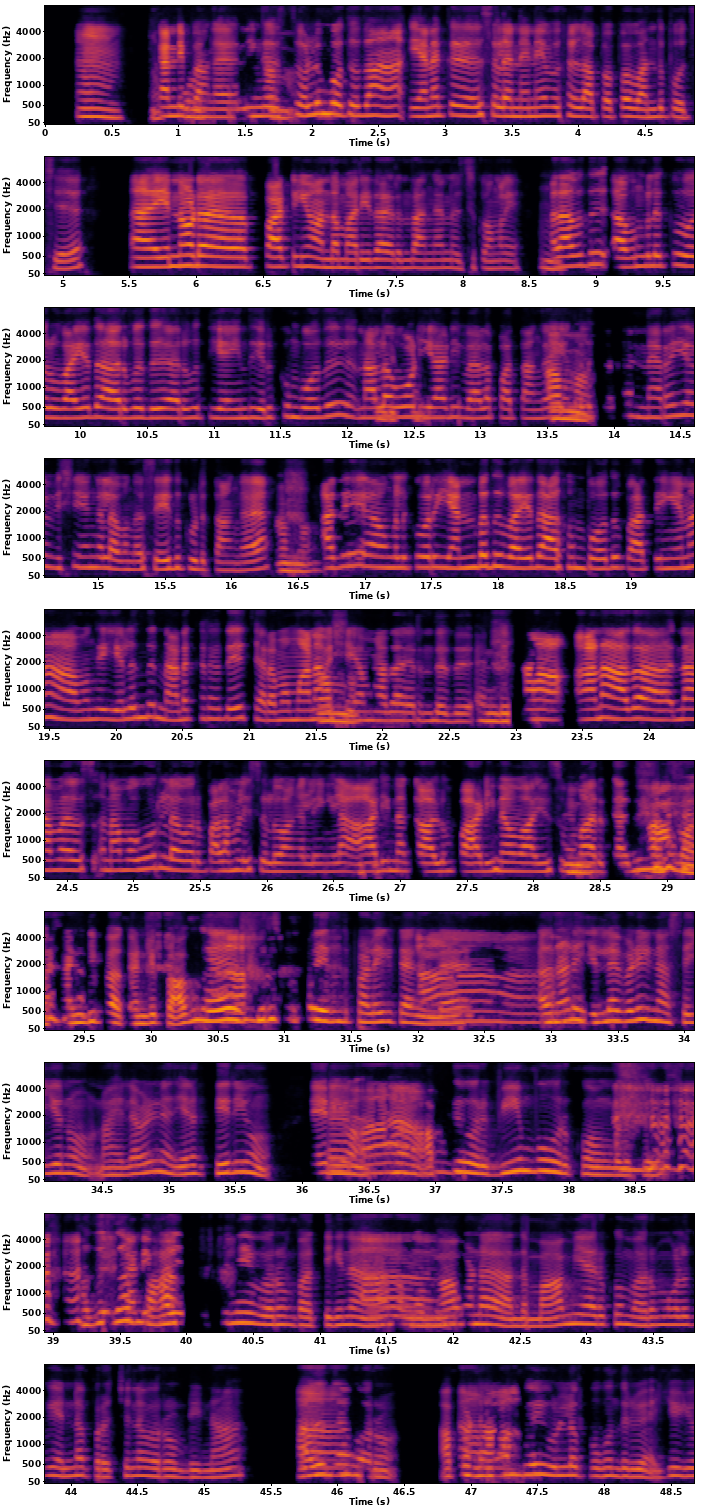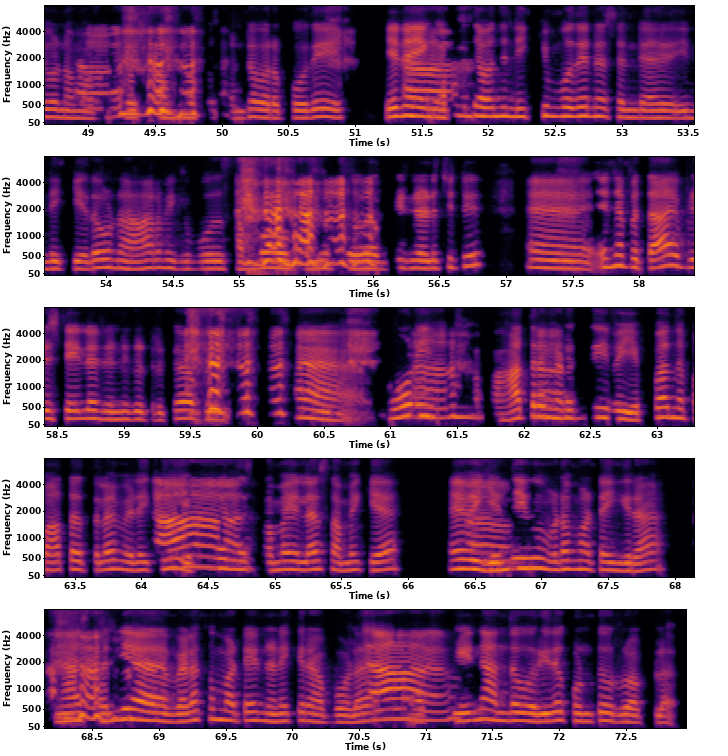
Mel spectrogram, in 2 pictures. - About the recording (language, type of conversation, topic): Tamil, podcast, பாட்டி தாத்தா வீட்டுக்கு வந்து வீட்டுப்பணி அல்லது குழந்தைப் பராமரிப்பில் உதவச் சொன்னால், அதை நீங்கள் எப்படி ஏற்றுக்கொள்வீர்கள்?
- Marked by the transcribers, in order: distorted speech; tapping; unintelligible speech; other background noise; laughing while speaking: "சும்மா இருக்காதுன்னு. ஆ. ஆ"; drawn out: "ஆ"; mechanical hum; laughing while speaking: "கண்டிப்பா"; drawn out: "ஆ"; laugh; inhale; laughing while speaking: "ஆ"; laugh; inhale; laughing while speaking: "ஆ. ஆ"; drawn out: "ஆ"; laugh; drawn out: "ஆ"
